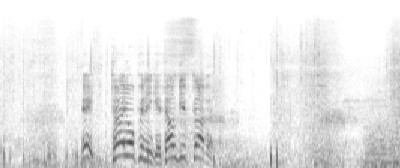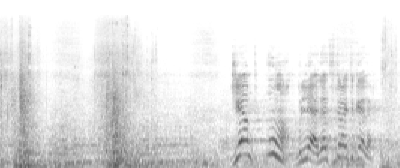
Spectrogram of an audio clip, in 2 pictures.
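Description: A man speaks urgently up close.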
